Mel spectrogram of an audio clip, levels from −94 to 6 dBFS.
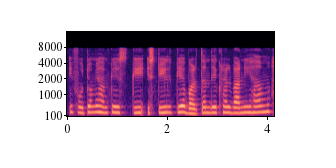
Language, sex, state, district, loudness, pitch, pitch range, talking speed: Bhojpuri, female, Uttar Pradesh, Gorakhpur, -16 LUFS, 240 Hz, 235-255 Hz, 175 wpm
